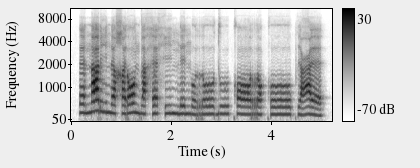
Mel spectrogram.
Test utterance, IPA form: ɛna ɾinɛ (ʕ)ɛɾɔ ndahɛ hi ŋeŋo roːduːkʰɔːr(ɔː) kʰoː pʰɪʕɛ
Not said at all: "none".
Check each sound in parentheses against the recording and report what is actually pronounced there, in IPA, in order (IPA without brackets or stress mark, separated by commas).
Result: χ, ɔ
